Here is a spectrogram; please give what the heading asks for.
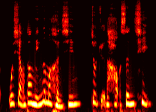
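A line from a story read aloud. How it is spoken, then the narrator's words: Uncontrollable sobbing. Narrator (Chinese): 一边搭配着是他不能自己的哭泣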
